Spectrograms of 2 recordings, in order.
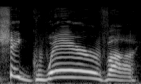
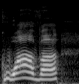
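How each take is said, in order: First: The name is said with a clear R sound. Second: The name is said with no R sound. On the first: The speaker calls it right. "That's like the only word I actually pronounce the R in" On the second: The speaker calls it wrong. "You guys are forgetting the R"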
